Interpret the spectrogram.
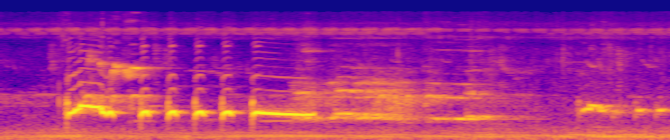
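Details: Singing Bangkok zebra dove, kept for its rolling cooing song that sets other doves calling: a rising note, five quick stuttered coos, then a long flat trill, later a softer short phrase, with low background hum.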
